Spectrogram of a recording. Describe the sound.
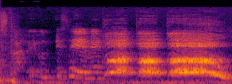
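A person imitates a rooster's crow, a short lead-in followed by a loud, drawn-out, wavering vocal call lasting a couple of seconds.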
